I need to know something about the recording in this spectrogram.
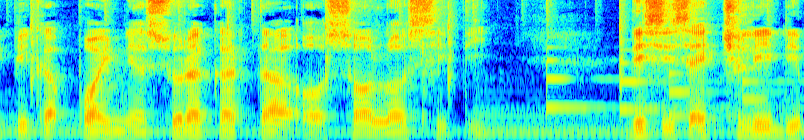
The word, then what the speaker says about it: Solo: No, it is not pronounced as Solo, but Solo.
